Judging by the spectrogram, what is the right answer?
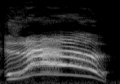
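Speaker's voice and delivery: very high British shriek; hammed-up, ear-splitting British yell; mock British accent. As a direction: scream it in a silly British voice. Mock British exchange, shouting.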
